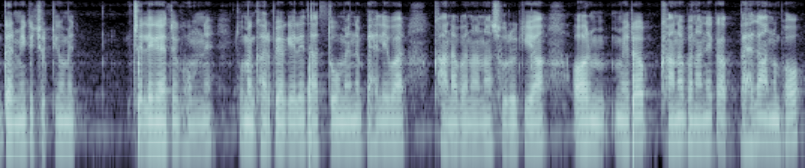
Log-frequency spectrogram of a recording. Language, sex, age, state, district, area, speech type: Hindi, male, 18-30, Uttar Pradesh, Sonbhadra, rural, spontaneous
